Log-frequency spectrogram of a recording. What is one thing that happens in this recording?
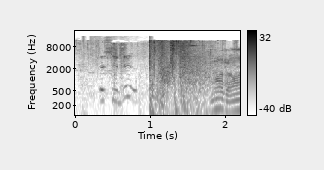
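A shotgun fires a loud blast.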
